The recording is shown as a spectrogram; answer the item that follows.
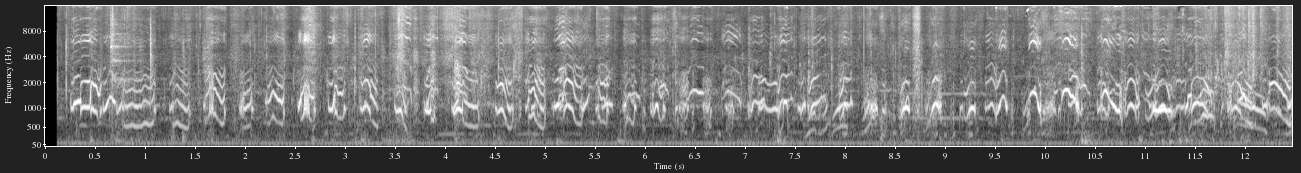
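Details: Two poodle-mix dogs, a blue merle and a silver blue, filmed in Japan on 14 September 2018, whimper and whine continuously in a dense stream of wavering, high nasal squeals that overlap rapidly over a steady low hum.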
